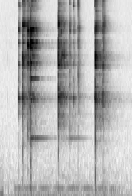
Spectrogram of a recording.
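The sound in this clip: A fork clinks against a hard surface in three quick bursts of sharp, bright, ringing taps, with several strikes in each burst and short pauses between them. No voices are heard.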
